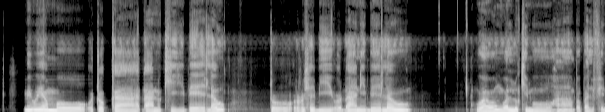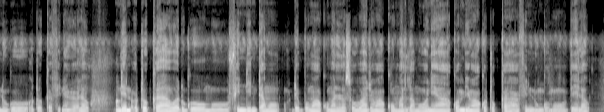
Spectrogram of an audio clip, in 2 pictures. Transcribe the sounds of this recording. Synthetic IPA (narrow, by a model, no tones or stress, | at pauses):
miwijambɔ̰ːtɔkːaɗanukʰibɛlaw | tɔɾuheɓiɔ̰ɗaːnibɛlaw | wawɔnwalːukimɔɦababalfinuɡɔɔ̰tɔkːafinʔaɡalaw | ndɛnɔtɔkʰːawaɗuɡɔmɔfindintamɔdɛbːɔmakɔmalːasɔwad͡ʒɔmakɔmalːamɔwonihakombimakɔtɔkːafinduŋɡɔ̰mɔ̰bɛlaw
